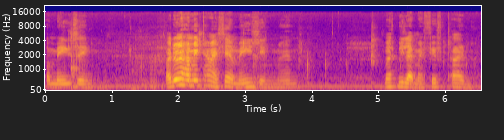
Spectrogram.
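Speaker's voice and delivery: eating noodles mid-sentence; talking while chewing. Real, not acted. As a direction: mouth partly full of noodles. Seen 1: Chews noodles between forkfuls; mouth busy throughout the stretch.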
